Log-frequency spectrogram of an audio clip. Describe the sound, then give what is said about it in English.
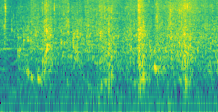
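Water splashes repeatedly in quick, irregular bursts as a man and a woman slap and churn the surface of a pool, drenching themselves and getting water all around them, with bright sloshing spray throughout. “She begins to splash too.”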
